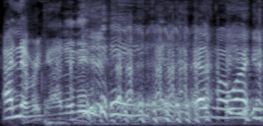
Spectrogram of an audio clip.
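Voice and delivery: loud, high laughter through the words; laughing. Real, not acted. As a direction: crack up while telling it. Laughing about wife's dog.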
